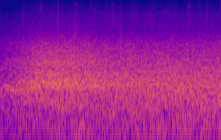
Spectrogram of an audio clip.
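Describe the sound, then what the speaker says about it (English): A cartoon crowd cheers and applauds at an India vs Pakistan cricket match as the openers walk out. The noise is a steady, dense roar that swells early and holds, with no one talking over it. "Openers walking in and the crowd cheering in anticipation"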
